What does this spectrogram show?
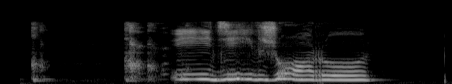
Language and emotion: Russian, angry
